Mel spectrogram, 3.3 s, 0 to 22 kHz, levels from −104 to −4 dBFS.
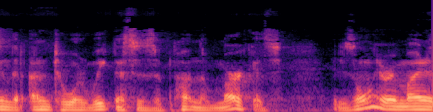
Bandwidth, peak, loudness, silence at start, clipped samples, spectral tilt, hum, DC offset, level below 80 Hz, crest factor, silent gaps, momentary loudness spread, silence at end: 7.6 kHz; -10 dBFS; -26 LUFS; 0 s; under 0.1%; -8.5 dB/octave; none; under 0.1%; -44 dBFS; 16 dB; none; 14 LU; 0 s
